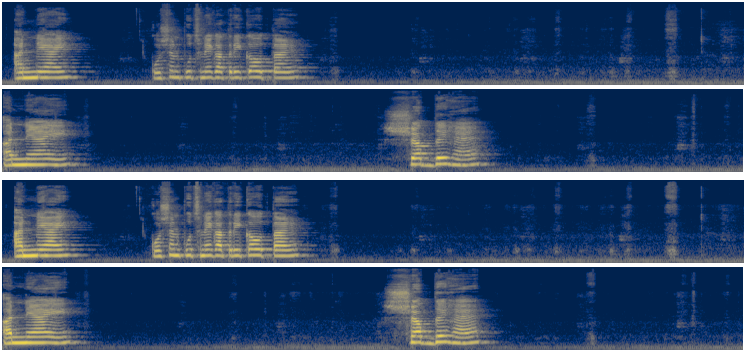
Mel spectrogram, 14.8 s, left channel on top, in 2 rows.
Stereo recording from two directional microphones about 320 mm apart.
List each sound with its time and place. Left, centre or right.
0.1 s a woman's voice: centre
7.4 s a woman's voice: centre
11.2 s a woman's voice: centre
